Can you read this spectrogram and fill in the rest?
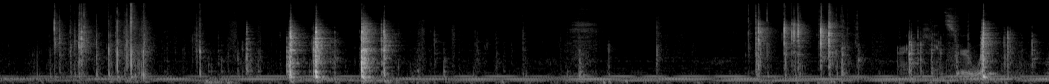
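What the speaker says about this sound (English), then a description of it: "Do a couple shuffles, Cancer, and we will get started for you." Crisp bursts of tarot cards being shuffled, several quick riffles and taps spaced across the clip over a faint steady hum.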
